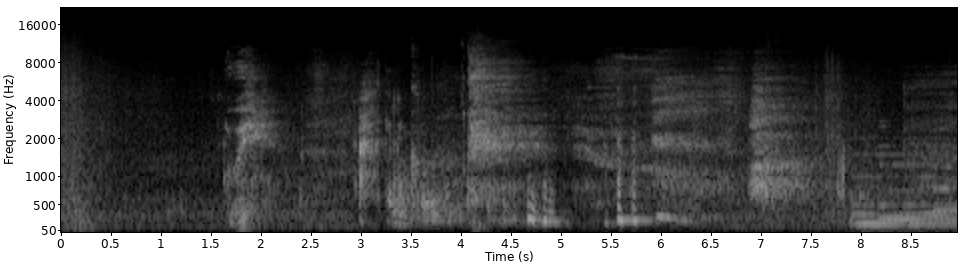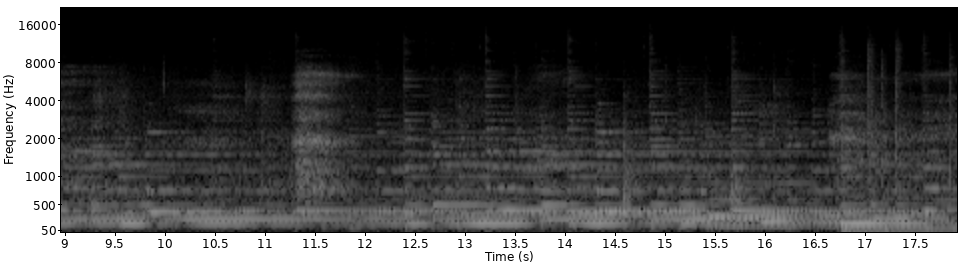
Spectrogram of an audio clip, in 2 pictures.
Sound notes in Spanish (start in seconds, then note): 4.1 Ríe; 9.2 Marco exhala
